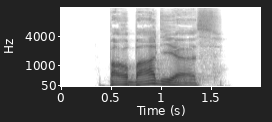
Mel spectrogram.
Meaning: plural of Barbarei
- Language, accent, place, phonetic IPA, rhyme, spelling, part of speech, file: German, Germany, Berlin, [baʁbaˈʁaɪ̯ən], -aɪ̯ən, Barbareien, noun, De-Barbareien.ogg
